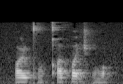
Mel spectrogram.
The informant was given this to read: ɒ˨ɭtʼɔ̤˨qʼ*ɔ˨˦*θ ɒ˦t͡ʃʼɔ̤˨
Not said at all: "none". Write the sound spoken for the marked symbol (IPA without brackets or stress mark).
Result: ɔ˨˦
